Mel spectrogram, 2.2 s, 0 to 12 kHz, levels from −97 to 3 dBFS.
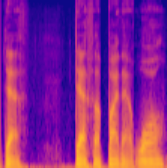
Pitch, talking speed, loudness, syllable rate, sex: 85 Hz, 160 wpm, -17 LUFS, 4.0 syllables/s, male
